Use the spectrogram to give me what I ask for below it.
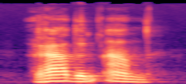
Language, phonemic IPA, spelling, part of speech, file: Dutch, /ˈradə(n) ˈan/, raadden aan, verb, Nl-raadden aan.ogg
- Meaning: inflection of aanraden: 1. plural past indicative 2. plural past subjunctive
